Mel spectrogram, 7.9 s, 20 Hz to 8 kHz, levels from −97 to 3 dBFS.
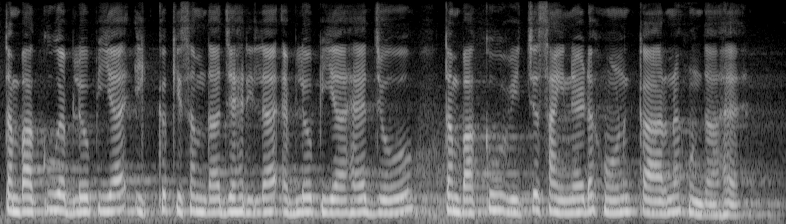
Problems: none marked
